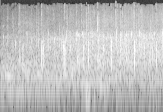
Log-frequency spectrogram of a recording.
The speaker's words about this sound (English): So I'd just like everyone to give a big round of applause for my panelists, and thank you all very much for your time and for listening.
